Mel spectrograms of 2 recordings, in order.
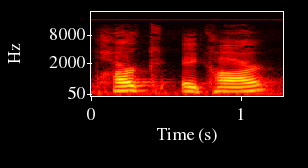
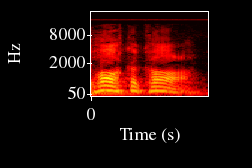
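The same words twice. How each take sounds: First: It is said in a general American accent. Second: It is said in a Boston accent. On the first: "they don't say it that way" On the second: "they say something like"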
